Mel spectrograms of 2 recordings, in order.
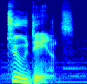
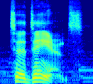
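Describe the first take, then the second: First: The lips are rounded on 'to'. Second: 'To' is reduced to a plain t sound. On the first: The speaker calls it wrong. "Мы не сворачиваем губы трубочкой. Мы не говорим слово to dance" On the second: The speaker calls it right. "Мы говорим просто звук t"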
